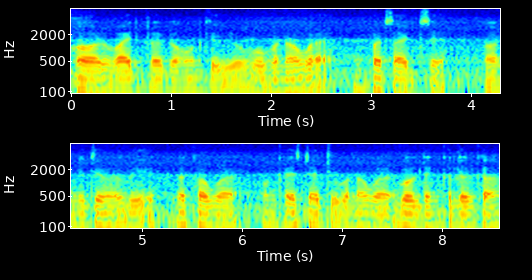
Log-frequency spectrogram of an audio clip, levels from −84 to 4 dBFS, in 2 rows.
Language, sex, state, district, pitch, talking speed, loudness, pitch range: Hindi, male, Bihar, Jamui, 100 Hz, 195 wpm, -24 LUFS, 95-100 Hz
